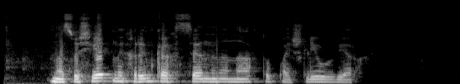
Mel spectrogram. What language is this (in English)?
Belarusian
